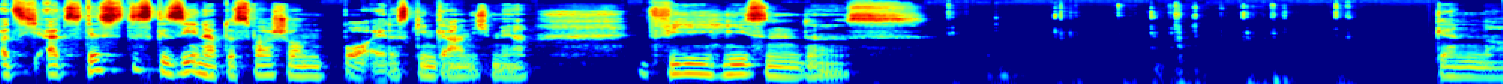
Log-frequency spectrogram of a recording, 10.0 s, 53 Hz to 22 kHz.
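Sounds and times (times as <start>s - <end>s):
speech: 0.0s - 6.0s, 9.6s - 10.0s
rapid computer keyboard typing: 6.3s - 9.1s.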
